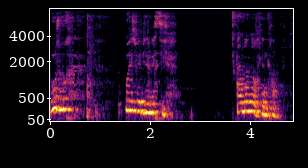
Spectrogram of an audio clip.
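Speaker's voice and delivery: out of breath, winded. Answering a call from Valérie while climbing six flights of stairs, out of breath. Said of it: "Je suis essoufflé".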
